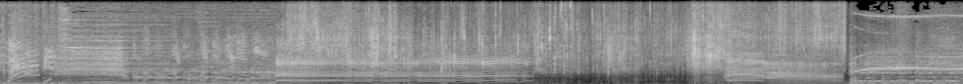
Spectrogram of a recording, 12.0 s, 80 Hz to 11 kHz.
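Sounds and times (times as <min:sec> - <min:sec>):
music: 0:00.0 - 0:03.5, 0:10.6 - 0:12.0
wavering quavering voice call: 0:00.5 - 0:06.7.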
